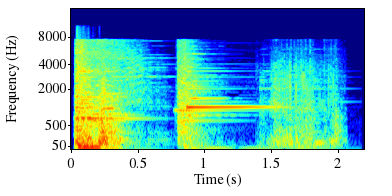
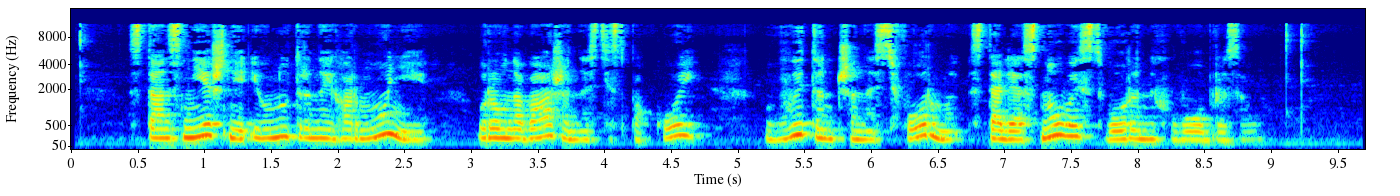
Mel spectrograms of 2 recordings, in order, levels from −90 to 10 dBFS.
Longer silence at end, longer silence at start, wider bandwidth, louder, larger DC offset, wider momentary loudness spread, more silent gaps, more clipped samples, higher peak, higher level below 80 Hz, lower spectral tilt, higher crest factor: second, 0.15 s vs 0.75 s; second, 0 s vs 0.45 s; second, 9.8 kHz vs 11.5 kHz; first, -14 LUFS vs -19 LUFS; neither; first, 18 LU vs 14 LU; neither; first, 0.2% vs under 0.1%; about the same, 0 dBFS vs 0 dBFS; first, -20 dBFS vs -58 dBFS; about the same, -4.5 dB/octave vs -4.5 dB/octave; about the same, 14 dB vs 18 dB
